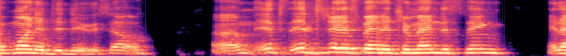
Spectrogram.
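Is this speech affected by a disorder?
Yes: severe cerebral palsy.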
